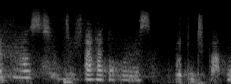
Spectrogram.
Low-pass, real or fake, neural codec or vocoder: 14.4 kHz; fake; codec, 44.1 kHz, 0.9 kbps, DAC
